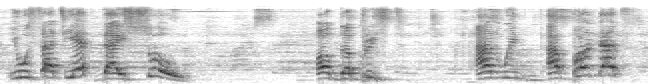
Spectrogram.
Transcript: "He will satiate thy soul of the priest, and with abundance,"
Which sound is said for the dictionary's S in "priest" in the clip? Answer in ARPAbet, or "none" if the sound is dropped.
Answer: S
